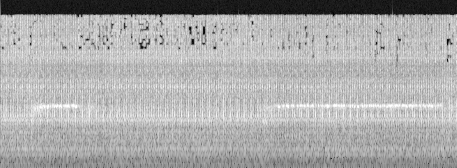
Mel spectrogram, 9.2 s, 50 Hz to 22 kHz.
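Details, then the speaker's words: Kia Ceed 2.0 CRDi 140 hp diesel running: a thin, high, steady squeal from the oil-lubricated vacuum pump on the alternator, leaking air. Rollers, the alternator bearing and the A/C compressor bearing had already been replaced without curing it. "generalnie Co oprócz rzeczy pracujących jest wałek rozrządu który się kręci ale gdyby wałek piszczał to już by go nie było na alternatorze jest pompa vakum która pracuje w oleju"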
